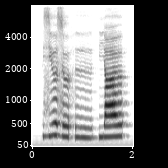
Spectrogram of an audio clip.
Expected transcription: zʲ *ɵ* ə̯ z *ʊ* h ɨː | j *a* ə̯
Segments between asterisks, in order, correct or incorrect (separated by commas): correct, incorrect, correct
